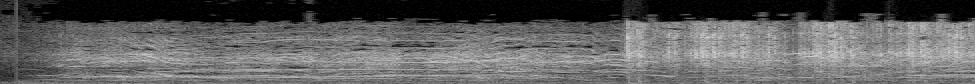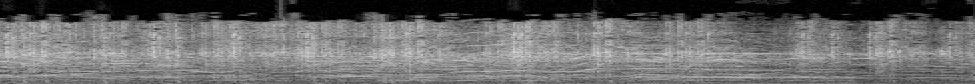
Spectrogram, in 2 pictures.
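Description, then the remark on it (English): A large crowd of men and women murmurs and gasps while a rapid staccato flurry of sharp camera shutter clicks bursts out, continuing steadily through the busy, loud commotion. “Cameras flash. Men and women gasp. Shutters click and rapid staccato.”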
